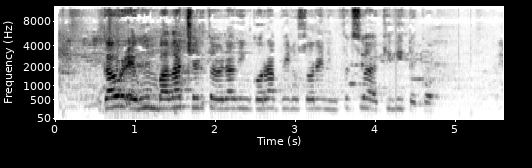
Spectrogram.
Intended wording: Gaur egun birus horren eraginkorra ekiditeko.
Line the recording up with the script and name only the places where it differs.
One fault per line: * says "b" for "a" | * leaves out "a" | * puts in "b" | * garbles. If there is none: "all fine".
* puts in "bada txerto eraginkorra"
* says "infekzioa" for "eraginkorra"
